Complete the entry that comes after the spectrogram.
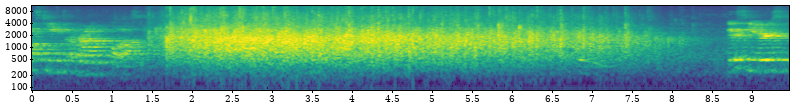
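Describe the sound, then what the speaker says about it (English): Sustained applause from an audience at a college athletics awards ceremony, rising abruptly into a loud, dense wash of clapping that holds for several seconds before dropping away, with talking heard briefly before and after. "please give all of these teams a round of applause"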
